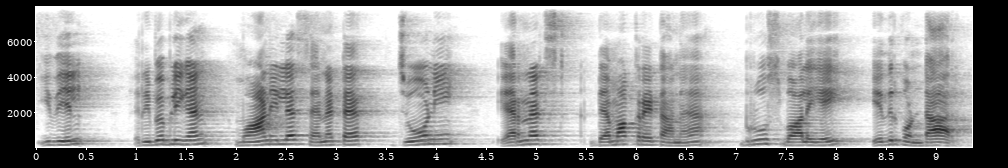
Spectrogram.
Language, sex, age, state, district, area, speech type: Tamil, female, 60+, Tamil Nadu, Tiruchirappalli, rural, read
